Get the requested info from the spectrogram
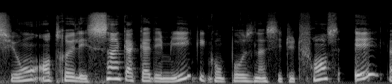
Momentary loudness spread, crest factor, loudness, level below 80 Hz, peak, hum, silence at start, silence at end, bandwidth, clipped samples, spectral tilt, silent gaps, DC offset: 6 LU; 14 dB; -21 LUFS; -54 dBFS; -6 dBFS; none; 0 s; 0 s; 12 kHz; under 0.1%; -4.5 dB/octave; none; under 0.1%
